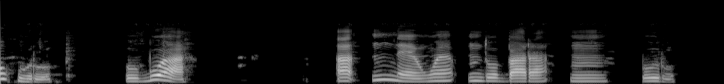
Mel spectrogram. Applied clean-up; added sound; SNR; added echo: none; none; none; none.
